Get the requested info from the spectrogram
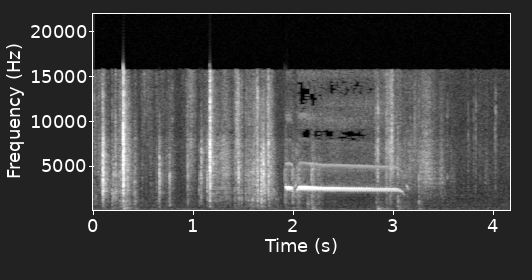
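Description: Paper pages of a workbook being leafed through, with quick rustles and flicks, then a single steady high electronic beep lasting about a second, the loudest sound here, dipping slightly just as it stops.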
